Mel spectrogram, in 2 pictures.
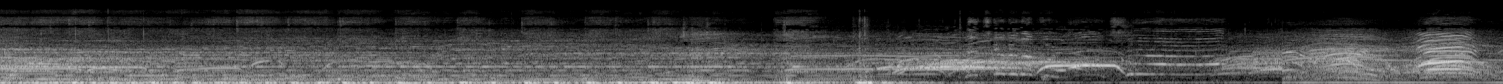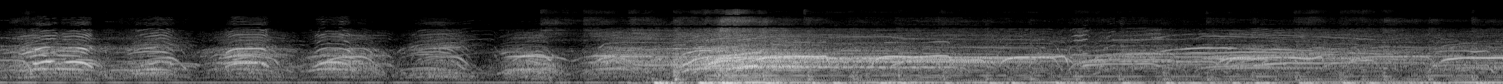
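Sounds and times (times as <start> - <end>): loud amplified music with heavy bass: 0.0 - 8.9, 20.4 - 30.0
crowd chanting: 13.0 - 23.0.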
